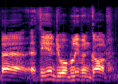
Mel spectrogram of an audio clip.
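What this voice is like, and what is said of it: Put-on Indian accent. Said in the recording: “That was actually a pretty good accent, right? That wasn't bad. ... When you said God, it kind of sounded Indian. ... It actually sounded like what he sounded like. ... That was pretty good, you know, but like the fake way.”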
